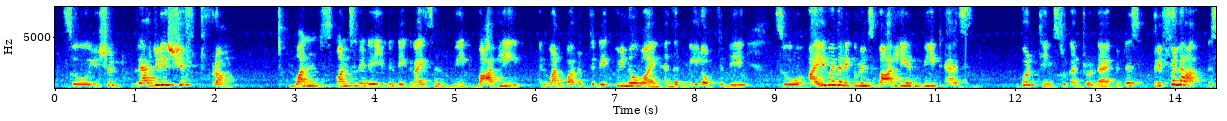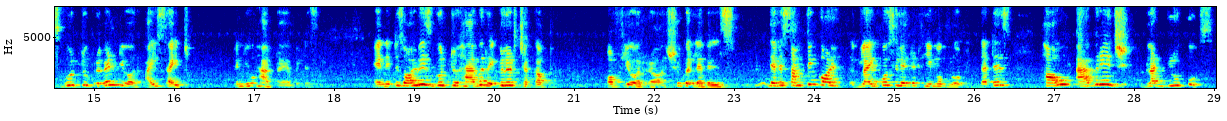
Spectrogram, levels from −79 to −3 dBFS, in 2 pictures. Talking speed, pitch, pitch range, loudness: 170 wpm, 250 Hz, 200-320 Hz, -17 LUFS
